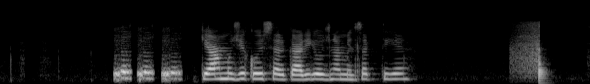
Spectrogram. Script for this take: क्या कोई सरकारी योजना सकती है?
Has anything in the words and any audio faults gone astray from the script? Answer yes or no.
yes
